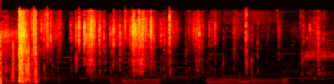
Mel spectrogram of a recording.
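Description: Foil booster-pack wrapper crinkling as it is handled and torn open, in several short bursts over the first two seconds, the loudest at the start. Faint music plays underneath.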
